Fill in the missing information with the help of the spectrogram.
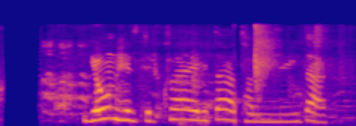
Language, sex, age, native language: Icelandic, female, 12, Icelandic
